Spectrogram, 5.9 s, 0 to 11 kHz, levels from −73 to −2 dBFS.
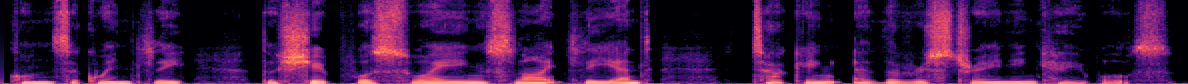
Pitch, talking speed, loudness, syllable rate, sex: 180 Hz, 120 wpm, -17 LUFS, 4.2 syllables/s, female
